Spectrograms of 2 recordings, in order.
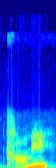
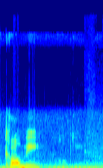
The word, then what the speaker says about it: Komi: They keep calling it her Kami instead of Komi. Oh, it's Comey.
